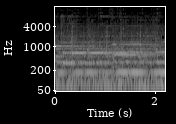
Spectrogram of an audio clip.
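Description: Hooves of a horse pulling a white wooden carriage clip-clop in a steady, even rhythm, faint against a sustained humming tone that runs underneath.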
